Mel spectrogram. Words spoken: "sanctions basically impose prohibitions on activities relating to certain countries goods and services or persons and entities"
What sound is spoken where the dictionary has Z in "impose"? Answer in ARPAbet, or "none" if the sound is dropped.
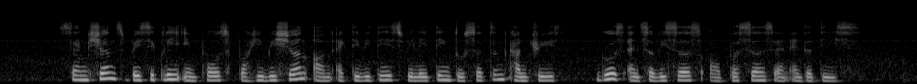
S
